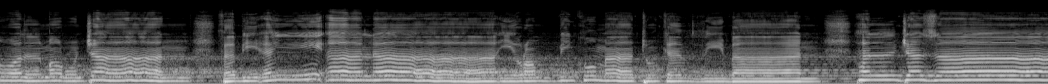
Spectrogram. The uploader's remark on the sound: recorded at Green Lane Masjid, Birmingham, UK.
